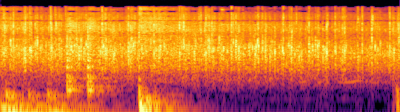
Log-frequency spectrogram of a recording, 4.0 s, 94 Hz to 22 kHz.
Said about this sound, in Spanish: Tu aplauso vale por 5.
